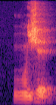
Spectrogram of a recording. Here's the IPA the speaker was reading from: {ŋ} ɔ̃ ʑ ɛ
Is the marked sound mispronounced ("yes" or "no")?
no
